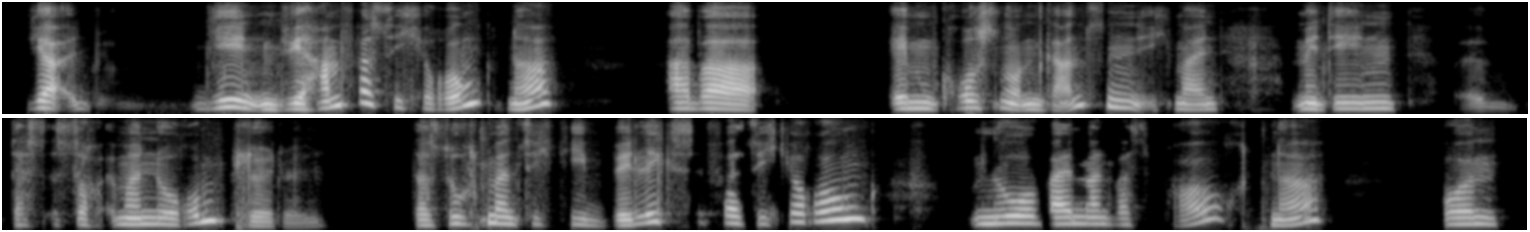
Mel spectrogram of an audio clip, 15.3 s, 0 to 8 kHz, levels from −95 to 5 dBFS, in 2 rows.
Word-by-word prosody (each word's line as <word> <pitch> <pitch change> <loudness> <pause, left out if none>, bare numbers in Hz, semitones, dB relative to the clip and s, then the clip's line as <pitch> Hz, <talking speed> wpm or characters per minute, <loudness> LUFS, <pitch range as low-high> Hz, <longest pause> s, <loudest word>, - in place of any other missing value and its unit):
Ja, - - +7 0.6
gehen 165 -3 +3
wir 150 0 +5
haben 195 +7 +5
Versicherung, 255 - +1
ne? - - +3 0.6
Aber 155 -5 +6 0.6
im 160 +1 +2
Großen 175 +3 -2
und 135 +1 +2
Ganzen, 240 -7 -2
ich - - -15
meine, 135 0 -3 0.4
mit 150 -3 +1
denen, 155 +1 -1 0.3
äh, 105 - -18 0.2
das - - -12
ist - - -15
doch - - -5
immer 165 0 +2
nur 165 -2 0
rumblödeln. 120 - -3 0.4
Da 145 - -3
sucht 175 +6 -6
man 185 -4 +2
sich 165 -1 -15
die 160 -3 -10
billigste 190 - -2
Versicherung, 230 - +1 0.5
nur 190 +2 +2
weil 175 0 +4
man 175 -2 -3
was 155 0 -13
braucht, 285 - -8
ne? 155 - -2 0.6
Und 170 0 -1
170 Hz, 140 wpm, -23 LUFS, 150-195 Hz, 0.6 s, Ja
